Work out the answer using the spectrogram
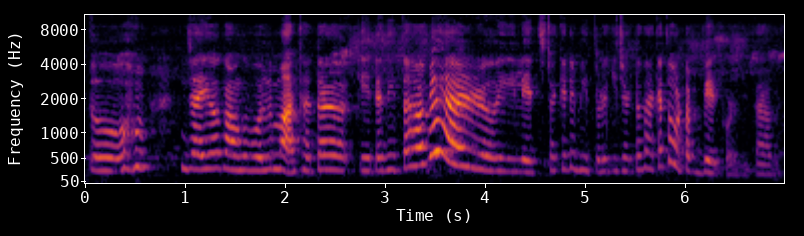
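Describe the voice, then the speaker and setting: A high-voiced woman from West Bengal, India, vlogs casually from her small one-room home, chatting and telling stories to her viewers. She speaks fairly quickly with a fairly bright tone, recorded on a handheld camera at arm's length with faint background noise.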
